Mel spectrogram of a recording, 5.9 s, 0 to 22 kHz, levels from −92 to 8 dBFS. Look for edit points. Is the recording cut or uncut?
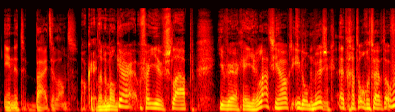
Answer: cut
